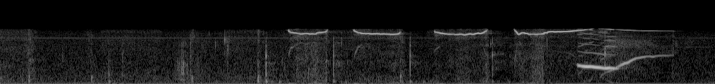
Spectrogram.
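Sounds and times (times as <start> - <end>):
whale song: 4.4 - 6.8.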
